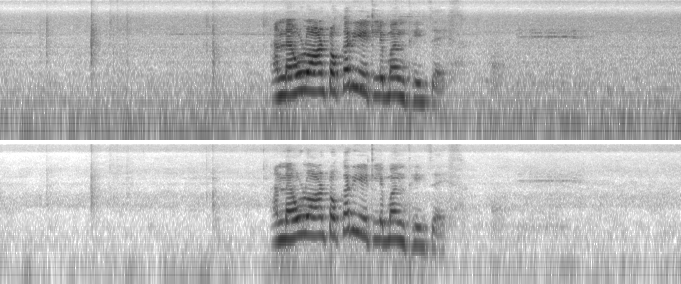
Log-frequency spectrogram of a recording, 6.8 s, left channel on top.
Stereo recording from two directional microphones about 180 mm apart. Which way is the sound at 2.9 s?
40° right (ahead or behind).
